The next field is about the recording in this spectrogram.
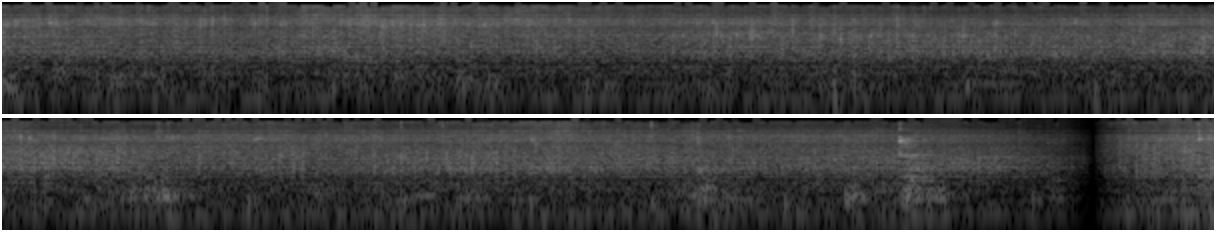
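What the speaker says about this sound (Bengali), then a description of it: "পুঁই শাকগুলো দিয়ে সবজিগুলোর সাথে ভালো করে একটু কষিয়ে নেব" Malabar spinach sautéed with vegetables in a hot pan makes a steady, fairly loud sizzle, broken by occasional stirring scrapes. Near the end a sharp scrape is followed by a brief dip before the sizzle returns.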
